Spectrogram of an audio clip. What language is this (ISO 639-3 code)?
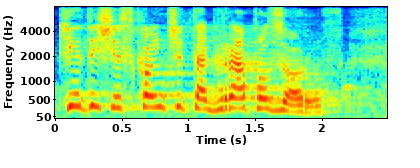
pol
